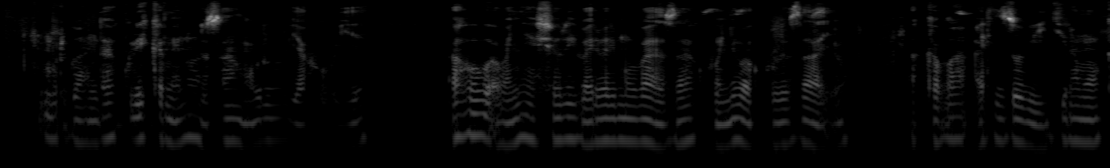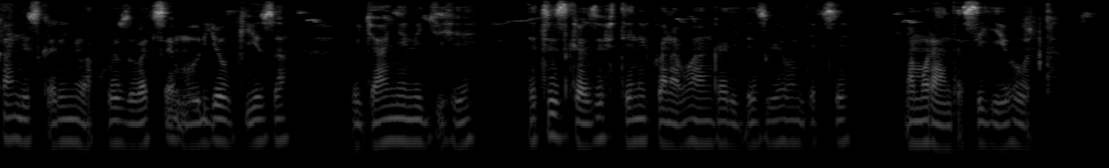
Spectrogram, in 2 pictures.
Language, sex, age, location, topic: Kinyarwanda, male, 18-24, Huye, education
